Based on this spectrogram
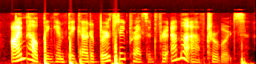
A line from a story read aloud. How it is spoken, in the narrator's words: Allison said quickly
